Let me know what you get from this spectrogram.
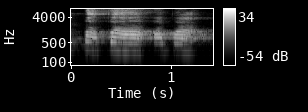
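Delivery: put-on high, urgent child calling out to father; child calling papa. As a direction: call out like a small child running in. (anak kecil memanggil ayahnya dengan suara tinggi)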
